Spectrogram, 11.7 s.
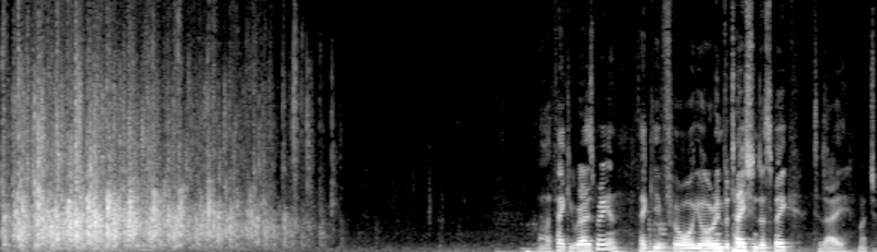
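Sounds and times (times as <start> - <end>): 
audience applauding a speaker at a talk on political biography: 0.0 - 4.5
speech: 7.4 - 11.6.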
